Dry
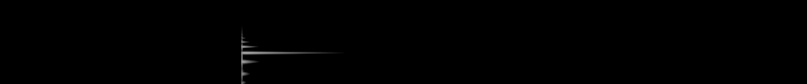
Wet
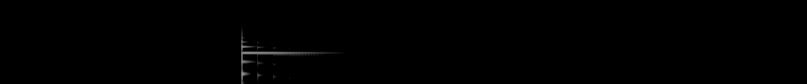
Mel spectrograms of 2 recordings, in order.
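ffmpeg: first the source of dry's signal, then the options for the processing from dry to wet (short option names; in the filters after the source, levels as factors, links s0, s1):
-f lavfi -i "aevalsrc='0.112*pow(10,-3*t/1.2)*sin(2*PI*1650*t+1.7*pow(10,-3*t/0.24)*sin(2*PI*0.35*1650*t))':d=1.02:s=44100"
-filter_complex "[0:a]equalizer=f=125:t=o:w=1:g=-4,equalizer=f=250:t=o:w=1:g=11,equalizer=f=500:t=o:w=1:g=11,equalizer=f=1000:t=o:w=1:g=-5,equalizer=f=2000:t=o:w=1:g=3,acompressor=threshold=0.0224:ratio=2.5,asplit=4[s0][s1][s2][s3];[s1]adelay=156,afreqshift=-67,volume=0.075[s4];[s2]adelay=312,afreqshift=-134,volume=0.0285[s5];[s3]adelay=468,afreqshift=-201,volume=0.0108[s6];[s0][s4][s5][s6]amix=inputs=4:normalize=0"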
